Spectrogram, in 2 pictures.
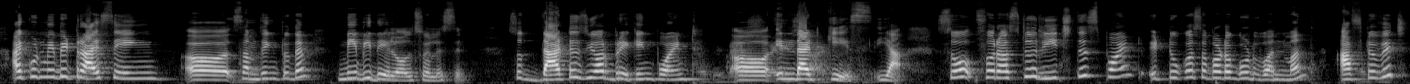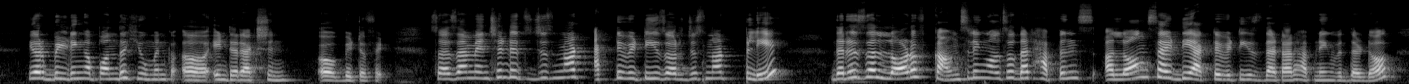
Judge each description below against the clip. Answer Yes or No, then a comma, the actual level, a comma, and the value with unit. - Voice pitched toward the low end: No, very high, 270 Hz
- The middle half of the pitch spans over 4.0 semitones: Yes, wide, 5.4 semitones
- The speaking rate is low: No, average, 175 wpm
